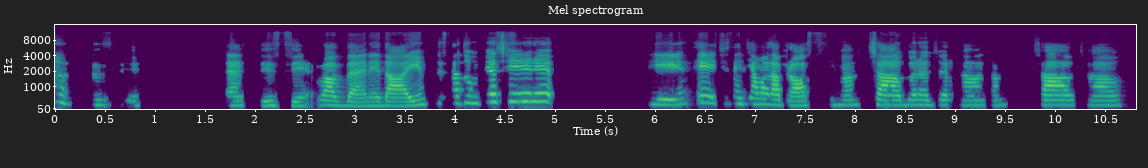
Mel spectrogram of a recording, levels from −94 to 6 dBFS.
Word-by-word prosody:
eh 220 -4 -16
si. 200 -1 -19 0.9
Eh, 195 0 -1
sì, 185 0 -6
sì, 180 0 -6
va 205 -2 +3
bene 180 -1 -1
dai. 180 +1 +3
È 240 +4 -9
stato 290 +1 -3
un 290 - -5
piacere 355 +2 +4 1.0
e 230 +1 0
e 310 -1 +4
ci 260 - -25
sentiamo 255 -2 -1
alla 225 -2 +4
prossima. 210 +1 -2
Ciao 215 -2 +4
buona 220 0 -3
giornata. 205 -1 -6 0.4
Ciao 210 -1 +4
ciao. 205 0 -4
215 Hz, 130 wpm, -23 LUFS, 200-245 Hz, 1.0 s, piacere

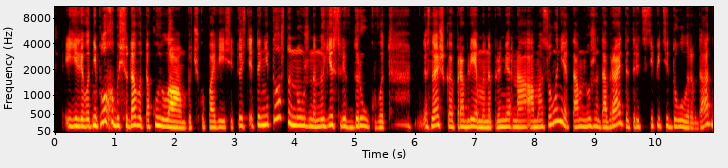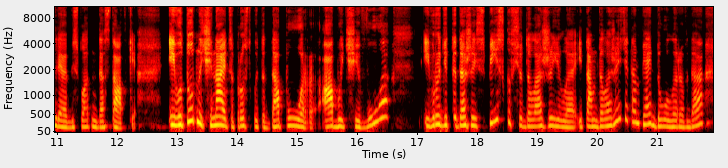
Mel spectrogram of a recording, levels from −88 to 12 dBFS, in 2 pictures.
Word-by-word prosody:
или 190 0 +2
вот 185 0 -2
неплохо 275 +8 +3
бы 205 -3 +2
сюда 200 +1 +3
вот 205 -5 -2
такую 180 +3 -1
лампочку 155 -2 +2
повесить. 155 0 -4
То 200 - -4
есть 200 - -5
это 200 +2 -3
не 220 +2 0
то, 375 - -3
что 340 -12 -3
нужно, 200 -5 0
но 175 +2 -1
если 190 0 0
вдруг 180 +1 -3
вот, 150 0 -8 0.4
знаешь, 195 +5 0
какая 175 -2 -4
проблема. 170 -1 +1
Например, 165 +2 -2
на 165 0 -1
"Амазоне", 215 - -2
там 165 +2 -4
нужно 185 0 -3
добрать 175 +10 0
до 175 - -7
35 180 +4 -8
долларов, 155 -5 -4
да, 155 - -4
для 175 -9 -1
бесплатной 165 +2 -5
доставки. 155 -3 -1 0.6
И 220 -1 +12
вот 225 0 +5
тут 315 +2 +5
начинается 210 - +6
просто 190 +1 -3
какой-то 160 -3 -7
добор 175 -1 -2
абы 175 0 +4
чего. 180 - -1 0.7
И 195 - +2
вроде 210 +2 +1
ты 205 -3 -3
даже 205 +1 +4
из 195 - -2
списка 285 0 -1
всё 205 -3 -4
доложила, 180 -3 -2
и 165 +3 -7
там 175 0 0
"доложите 205 - -2
там 285 -4 -3
5 235 -2 -1
долларов", 165 -3 -4
да. 205 +10 -3
180 Hz, 165 wpm, -23 LUFS, 165-205 Hz, 0.7 s, И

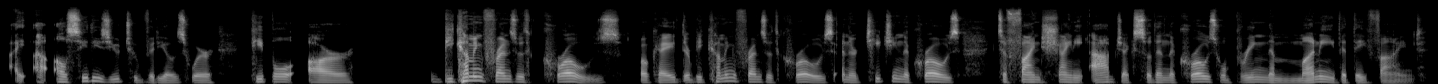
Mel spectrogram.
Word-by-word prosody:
I - - -5
I'll - - 0
I'll 120 -1 -2
see 155 +6 +10
these 150 -8 0
YouTube 115 -5 -7
videos 90 -1 -2
where 95 -1 -8 0.4
people 125 -1 -5
are 100 -1 -2 0.9
becoming 170 +7 +4
friends 135 -5 0
with 120 - -6
crows, 90 - 0 0.2
okay? 105 +1 -2
They're 105 -1 -8
becoming 135 +8 -8
friends 120 -4 -2
with 100 - -12
crows, 95 -6 +2
and 115 - -8
they're 100 -1 -7
teaching 140 -2 -2
the 110 - -6
crows 120 -7 +4 0.4
to - - +4
find 115 -2 +2
shiny 105 -1 +1
objects, 110 +1 +3
so - - +8
then 105 0 -7
the 95 - -7
crows 125 -2 +2
will 105 - -11
bring 110 +2 -8
them 95 -3 -8
money 100 +6 -2
that - - -9
they 85 0 -8
find. 70 -5 -10
110 Hz, 165 wpm, -26 LUFS, 95-125 Hz, 0.9 s, see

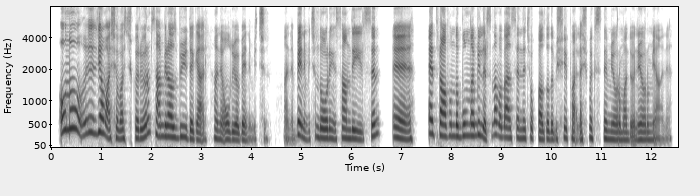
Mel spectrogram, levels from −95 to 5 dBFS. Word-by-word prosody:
onu, 380 0 +5
ııı, 270 - 0
yavaş 310 - +2
yavaş 185 -2 0
çıkarıyorum. 205 +9 0
Sen 240 -6 -1
biraz 225 -3 +4
büyü 225 -1 -1
de 185 - +3
gel. 165 -3 -3
Hani, 185 -5 -2
oluyor 165 -3 0
benim 160 -3 -3
için. - - -12 0.3
Hani, - - -14
benim 235 -10 +3
için 210 +6 -7
doğru 195 -1 +4
insan 190 +2 -2
değilsin. 190 - 0 0.2
Eee, 185 -4 +3 0.3
etrafımda 245 -5 +3
bulunabilirsin 250 -3 0
ama 235 -5 -1
ben 210 -1 +2
seninle 200 -2 -3
çok 200 0 -6
fazla 175 -1 0
da 175 - -1
bir 180 - -5
şey 205 +4 -3
paylaşmak 180 +2 -4
istemiyoruma, 165 -3 -2
dönüyorum, 165 0 -2
yani. 195 +1 -10
200 Hz, 165 wpm, -24 LUFS, 175-240 Hz, 0.3 s, onu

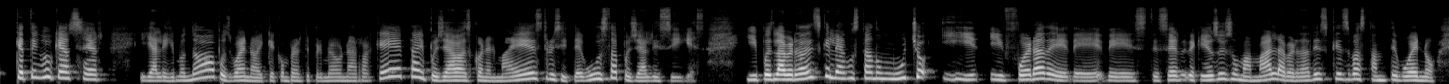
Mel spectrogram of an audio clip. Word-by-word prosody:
¿qué 285 - +5
tengo 330 +3 +1
que 300 - +4
hacer?" 275 -6 0 0.4
Y 175 - -9
ya 175 -1 0
le 175 - -3
dijimos: 180 +2 -4
"No, 295 - +1
pues 190 - -1
bueno, 180 -1 -1
hay 155 -1 -5
que 175 - -8
comprarte 175 +1 -7
primero 170 0 -7
una 170 -1 -5
raqueta 335 - 0
y, 315 - +1
pues, 190 -7 -1
ya 180 0 +3
vas 185 -1 +1
con 185 -2 -3
el 165 -1 -4
maestro 235 +10 0
y, - - +2
si 180 -5 -4
te 175 +1 -3
gusta, 255 +9 +1
pues 185 - -3
ya 165 -1 -2
le 170 0 -5
sigues." 165 - -11 0.4
Y, 215 0 0
pues, 225 +2 +6
la 230 -1 +9
verdad 230 +4 +6
es 320 0 -1
que 375 - +3
le 300 - +4
ha 280 - +2
gustado 280 0 0
mucho 290 +5 +2
y 225 -4 -4
y 220 -3 -1
fuera 225 +6 +3
de 200 -7 +2
de 170 -1 -4
de, 175 -2 -3
este, 170 +1 -9
ser 205 +4 -1
de 210 - 0
que 200 0 -3
yo 205 +1 +3
soy 255 +2 +1
su 240 -1 -1
mamá, 185 +2 0
la 235 -4 +2
verdad 180 +1 -2
es 245 0 -1
que 250 - -3
es 230 -2 -3
bastante 210 -5 -1
bueno. 190 -3 +1
205 Hz, 260 wpm, -19 LUFS, 175-255 Hz, 0.4 s, la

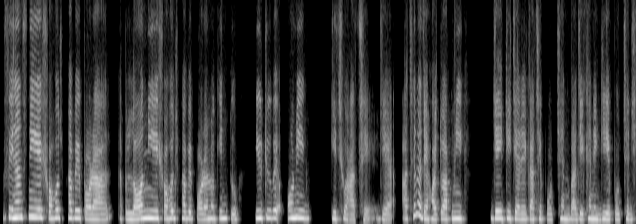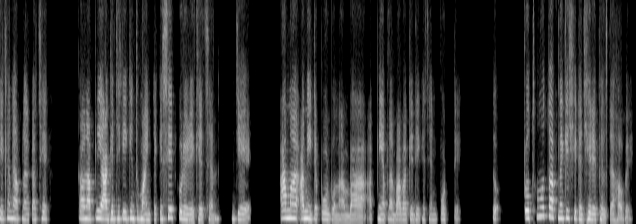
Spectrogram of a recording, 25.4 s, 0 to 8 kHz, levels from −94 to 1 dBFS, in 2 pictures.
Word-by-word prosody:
Finance 285 0 +6
নিয়ে 295 -1 +6 0.2
সহজভাবে 260 +1 +1
পড়া, 210 -1 +4 0.4
তারপর 215 -2 -5
law 220 +2 +6
নিয়ে 255 -1 +7 0.2
সহজভাবে 240 +1 0
পড়ানো 210 +2 +1
কিন্তু 240 -4 0 0.5
ইউটিউব 260 0 +2
এ - - -3 0.3
অনেক 265 -1 +6 0.5
কিছু 225 0 -3 0.2
আছে। 180 +3 -9 0.3
যে 200 - -3 0.4
আছে 225 +8 -8
না, - - +3
যে 225 - +3
হয়তো 210 +1 -1
আপনি 230 +2 +2 0.7
যেই 245 -1 +5
টিচার 230 -1 0
এর 210 - -2
কাছে 210 +2 -3
পড়ছেন, 205 +2 -4
বা 205 - 0
যেখানে 215 +2 +1
গিয়ে 210 -1 +3
পড়ছেন, 205 +1 -5
সেখানে 235 +2 -1
আপনার 205 -2 -6
কাছে, 210 +3 -4 0.7
কারণ 225 -1 +2
আপনি 250 +4 -2
আগে 220 +1 +3
থেকেই 225 +1 0
কিন্তু 225 -1 +1
মাইন্ডটাকে 200 +1 -2
সেট 285 -1 +1
করে 225 -3 +2
রেখেছেন, 180 0 -5 0.5
যে 205 -2 0 0.8
আমার, 260 -1 +6
আমি 240 +1 +6
এটা 205 -1 -5
পড়ব 210 -3 -2
না, - - -5 0.2
বা 180 - -1 0.3
আপনি 215 - -6
আপনার - - -5
বাবাকে 195 +1 -2
দেখেছেন 190 +1 -9
পড়তে। 205 -1 -9 0.7
তো - - -4 0.6
প্রথমত 300 +6 +1
আপনাকে 245 -2 -1
সেটা 235 -4 -1
ঝেড়ে 205 -2 +2
ফেলতে 180 -5 -4
হবে। - - -6
225 Hz, 145 wpm, -22 LUFS, 205-245 Hz, 0.8 s, নিয়ে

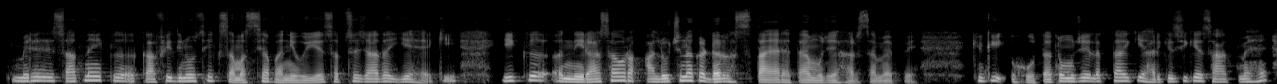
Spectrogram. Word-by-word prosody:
मेरे 165 +2 +2
साथ 145 -3 -1
में 190 0 +4
एक 190 0 -1 0.3
काफ़ी 125 +5 0
दिनों 150 0 +3
से 150 +3 -7
एक 165 - -8
समस्या 95 - 0
बनी 95 -2 +1
हुई 95 -1 -1
है, 110 - +1
सबसे 125 +5 -4
ज़्यादा 130 +1 +1
ये 125 -1 0
है 95 -7 -6
कि - - -5 0.5
एक 170 +2 -1
अ, 195 - +1
निराशा 130 +4 +4
और 175 -1 +1
आलोचना 135 +7 +4
का 175 0 +2
डर 130 0 +5
सताया 115 -5 0
रहता 100 -1 -4
है 100 - +3
मुझे 95 -1 -1
हर 85 -4 -5
समय 85 -2 -5
पे। - - -9 0.6
क्योंकि 160 +1 -2 0.2
होता 95 +4 -1
तो 145 +6 +1
मुझे 145 +2 +2
लगता 145 +3 -2
है 160 0 +2
कि 160 +1 -2
हर 120 -6 -2
किसी 135 +5 -3
के 160 +1 +2
साथ 125 -4 -4
में 130 +1 0
है 140 +7 -2
135 Hz, 205 wpm, -25 LUFS, 115-155 Hz, 0.6 s, डर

